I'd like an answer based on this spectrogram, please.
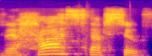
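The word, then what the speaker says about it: והאספסף: The way you read this is Veha Safsuf. So the word, the aleph in that word does not have a vowel underneath it. At least in my Chumash, so you don't pronounce it.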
